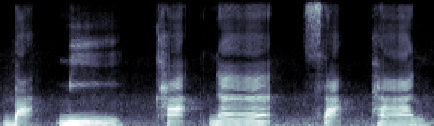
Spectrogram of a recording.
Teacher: ออกเสียงอะเต็มเสียงที่พยางค์หน้า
